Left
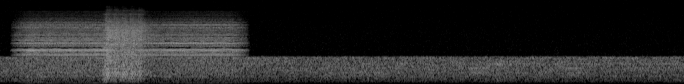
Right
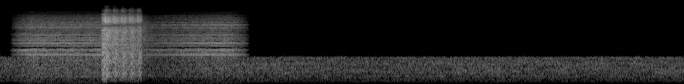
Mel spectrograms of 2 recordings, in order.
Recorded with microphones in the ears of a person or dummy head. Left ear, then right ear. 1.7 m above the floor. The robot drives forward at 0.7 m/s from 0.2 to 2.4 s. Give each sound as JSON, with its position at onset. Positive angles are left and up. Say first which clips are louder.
{"t": 1.0, "sound": "a gunshot", "louder": "right 4 dB", "side_deg": -60, "distance_m": 0.5}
